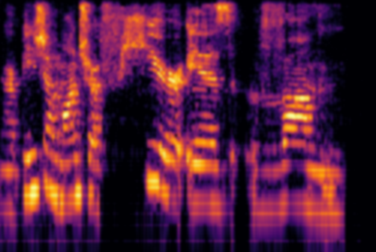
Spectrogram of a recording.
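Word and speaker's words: vam: the abdomen and our vision mantra here is vom it's spelled v a.m. but it's pronounced bum and again it's a long be short a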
